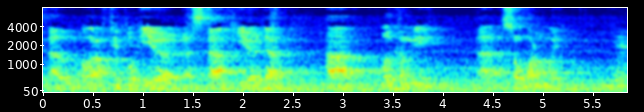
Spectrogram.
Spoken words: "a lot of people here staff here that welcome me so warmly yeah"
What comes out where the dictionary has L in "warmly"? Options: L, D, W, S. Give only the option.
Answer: W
